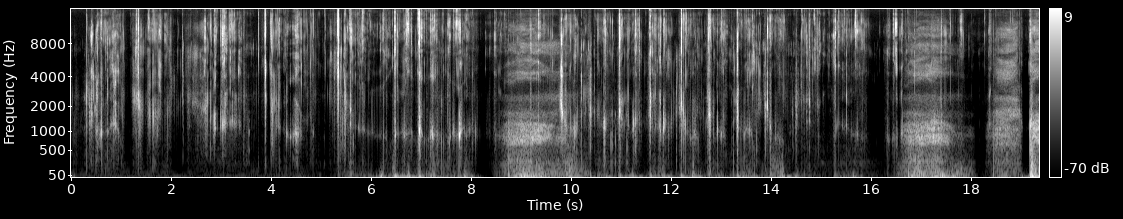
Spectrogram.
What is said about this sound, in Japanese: 咀嚼音で興奮するとは、また随分と特殊な性器をお持ちなんですね。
